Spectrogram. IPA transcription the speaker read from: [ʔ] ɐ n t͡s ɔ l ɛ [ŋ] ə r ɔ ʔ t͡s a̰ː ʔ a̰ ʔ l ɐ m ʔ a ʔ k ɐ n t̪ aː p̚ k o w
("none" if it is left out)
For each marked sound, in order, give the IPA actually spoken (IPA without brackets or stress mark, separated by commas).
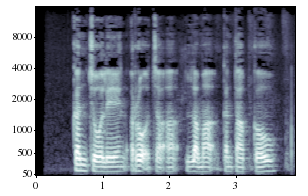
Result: k, ŋ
